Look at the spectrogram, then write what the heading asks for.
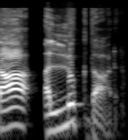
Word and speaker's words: Talukdar: So the actual surname Talukdar is supposed to be pronounced as Ta Alukdar.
